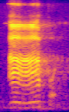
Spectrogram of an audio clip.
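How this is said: There is a catch between 'a' and 'apple'. The article is heard as separate. "va a existir ese atascamiento en el fluido del aire"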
